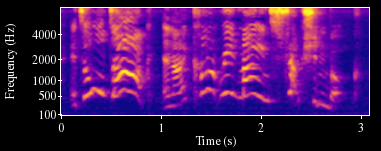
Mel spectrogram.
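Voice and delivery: very high, tiny voice from inside a box; small muffled voice. Acted. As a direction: sound shut in and far away. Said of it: "small and muffled voice".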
